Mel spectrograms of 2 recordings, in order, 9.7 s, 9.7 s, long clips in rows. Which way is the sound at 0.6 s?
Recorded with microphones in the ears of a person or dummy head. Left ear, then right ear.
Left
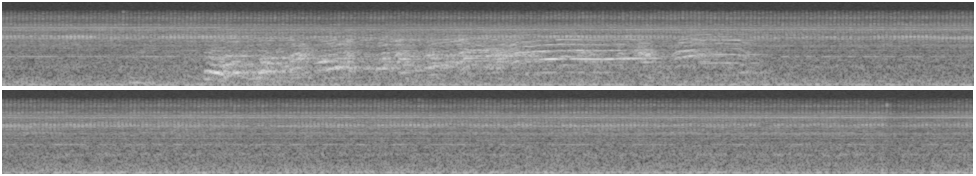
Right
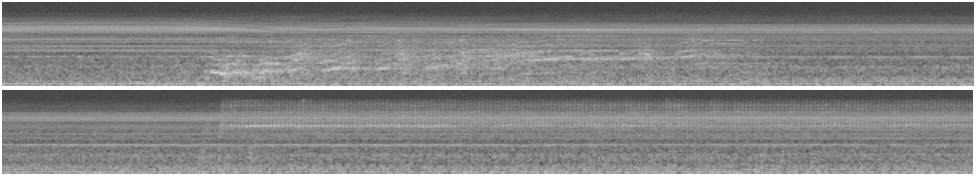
75° left (ahead or behind).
